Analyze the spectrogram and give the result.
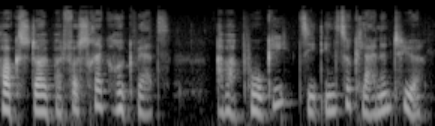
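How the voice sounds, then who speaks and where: A woman reading a children's bedtime story aloud, soft and gentle, often hushed. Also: medium pitch, measured pace, slightly rough. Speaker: reader.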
